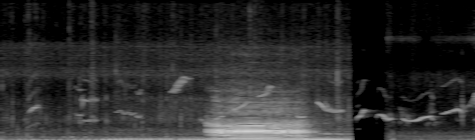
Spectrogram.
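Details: Afternoon herding of tame cattle, with a fat cow calling the female: a single rising-then-falling moo of about one and a half seconds over low rumbling and bird chirps, ending in a brief cut.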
